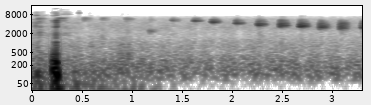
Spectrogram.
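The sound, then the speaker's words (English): A brief thump opens, then a bird chirps over and over, short high-pitched notes in a steady, even rhythm, growing slightly stronger, with no voices present. “I hear the birds, but I don't think they're that loud.”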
